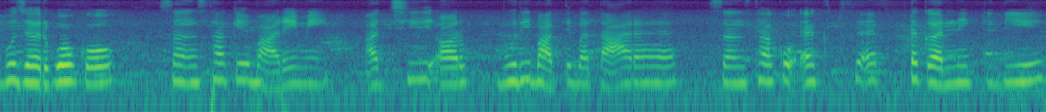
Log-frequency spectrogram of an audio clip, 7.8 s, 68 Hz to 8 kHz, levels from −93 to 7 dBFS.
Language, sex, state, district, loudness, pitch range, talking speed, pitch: Hindi, female, Chhattisgarh, Raipur, -20 LUFS, 230-260 Hz, 145 wpm, 240 Hz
